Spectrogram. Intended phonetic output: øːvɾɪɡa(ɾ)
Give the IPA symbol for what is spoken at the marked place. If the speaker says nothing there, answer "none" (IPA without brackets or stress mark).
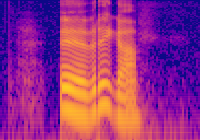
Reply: none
